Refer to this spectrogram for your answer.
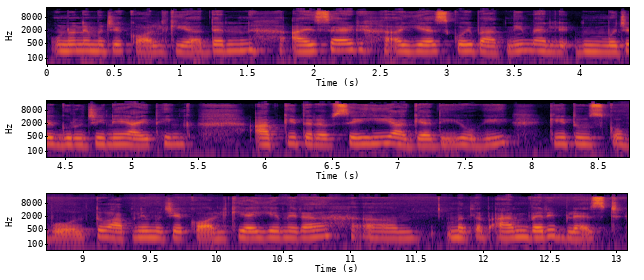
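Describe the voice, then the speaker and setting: A middle-aged woman shares a devotional testimony with a congregation, speaking Hindi mixed with English phrases. She talks haltingly with many fillers. Her medium-pitched voice is mellow and flat, with vocal fry.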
